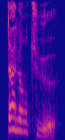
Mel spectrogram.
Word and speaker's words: Talentueux: Talentueux. Final X not pronounced.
